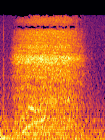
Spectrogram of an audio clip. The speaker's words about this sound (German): Wir nehmen einen tiefen Atemzug und atmen ein.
